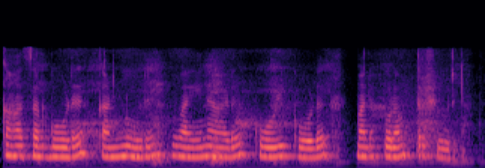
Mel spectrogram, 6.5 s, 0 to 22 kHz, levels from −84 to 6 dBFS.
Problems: none marked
